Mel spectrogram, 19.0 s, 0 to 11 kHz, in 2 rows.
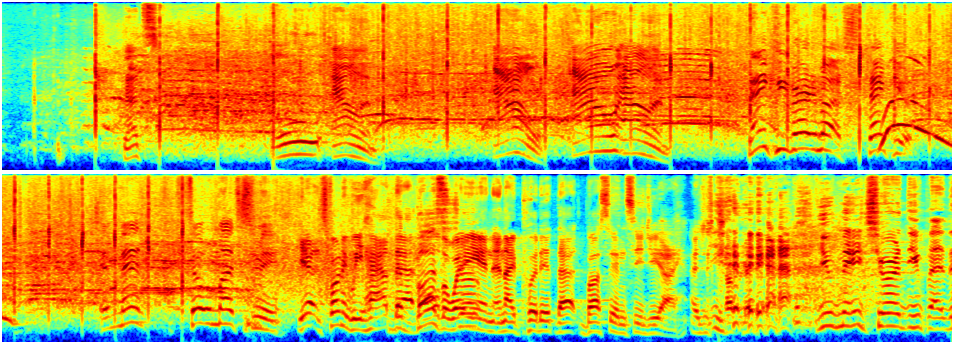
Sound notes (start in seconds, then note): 7.3 cheers and applause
